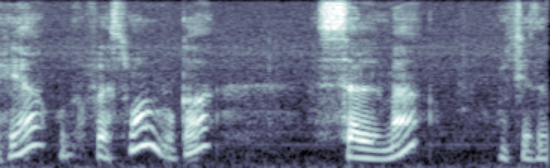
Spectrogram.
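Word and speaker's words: سلمى: beginning or middle and it is a y pronounced as an A okay and it's commonly used for proper nouns such as names so here first one we got Salma which is the name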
